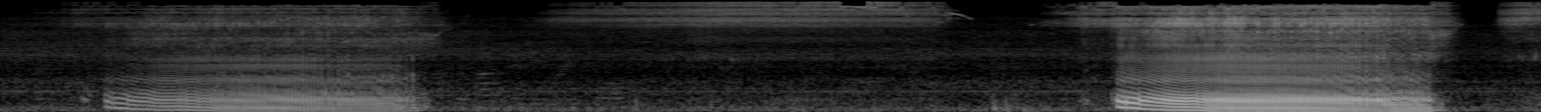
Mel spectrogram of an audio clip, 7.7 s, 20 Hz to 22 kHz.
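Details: Two loud, droning snores from Milk, an elderly 16-year-old pet dog fast asleep. Each rough, vibrating inhalation lasts about one and a half seconds, separated by a few seconds of faint breathing in a quiet room.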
